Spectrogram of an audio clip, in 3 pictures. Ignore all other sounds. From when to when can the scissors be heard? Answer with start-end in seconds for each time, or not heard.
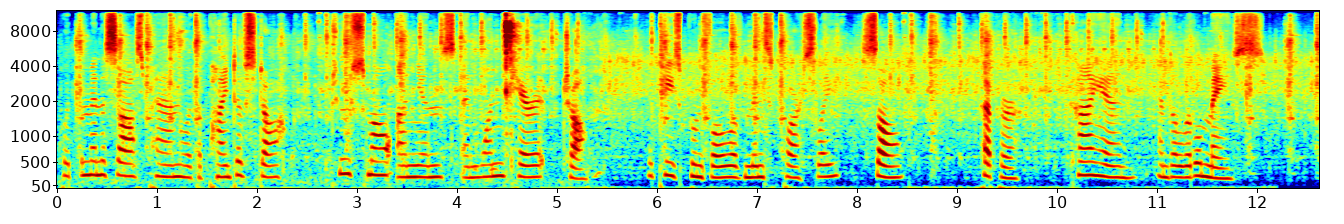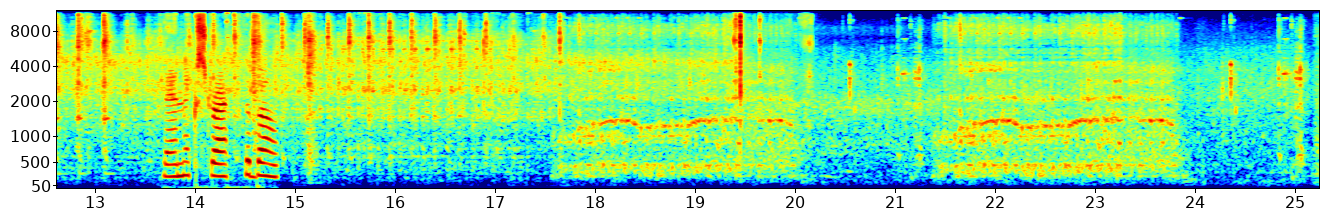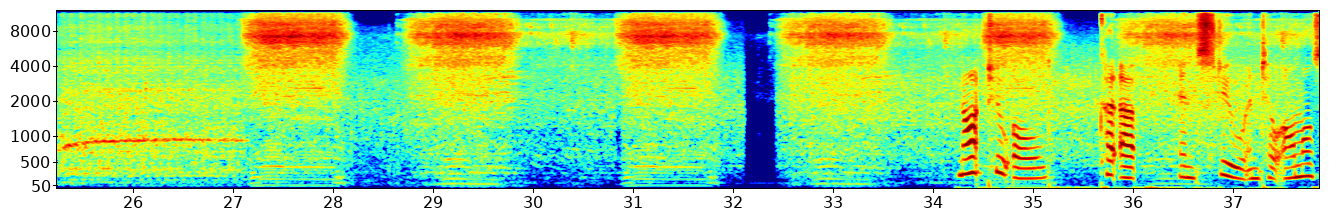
4.5-5.4, 19.3-20.2.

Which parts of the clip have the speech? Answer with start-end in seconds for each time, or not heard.
0.0-12.1, 13.7-14.8, 34.2-37.8.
